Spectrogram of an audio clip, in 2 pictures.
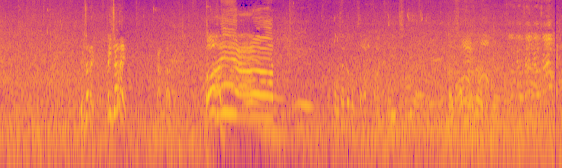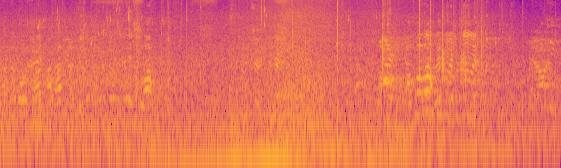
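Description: Young men shout to each other across an outdoor pitch.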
